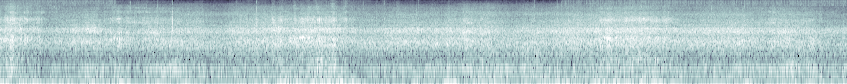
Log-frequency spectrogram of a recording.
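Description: Snowboard sliding over snow, a steady scraping hiss that swells every few seconds as the board carves turns, with wind rumbling on the helmet camera's microphone.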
